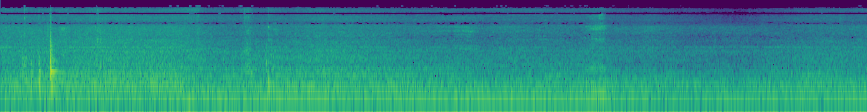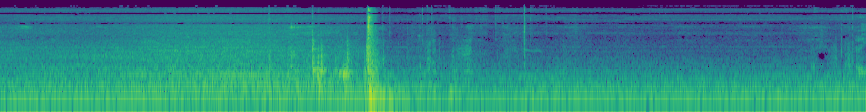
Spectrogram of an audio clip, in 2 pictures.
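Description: Chevrolet Caprice engine idling steadily, heard from inside the cabin as a low hum. A single sharp knock sounds about eighteen and a half seconds in, with a few lighter clicks elsewhere.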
